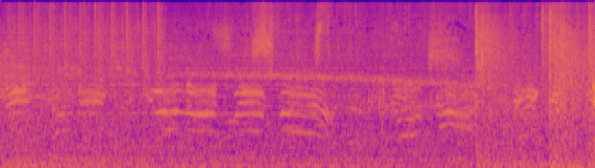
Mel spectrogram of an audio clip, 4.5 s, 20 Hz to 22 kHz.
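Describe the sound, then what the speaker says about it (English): A ZiS artillery barrage rumbles in Company of Heroes 2, with booming impacts and gunfire under a continuous battle din while a commentator talks over it. "Zis barrage ringing on in"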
